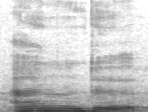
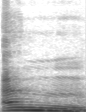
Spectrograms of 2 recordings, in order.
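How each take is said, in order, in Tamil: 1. இந்த வார்த்தை வெளியிடப்பட்ட d ஒலியும் உயிரெழுத்தும் கொண்டு முடிகிறது. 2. இந்த வார்த்தை இறுதி d இல்லாமல் n ஒலியில் முடிகிறது. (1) "அண்டு இவ்வாறாக முடிக்கிறாங்க" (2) "an என்று முடிங்க"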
